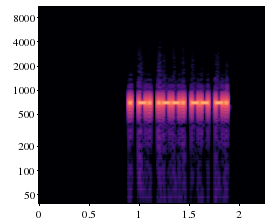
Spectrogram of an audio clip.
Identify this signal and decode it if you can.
Morse code, heard as a keyed tone, about 53 wpm, 700 Hz. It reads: ENPMN
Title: Code Groups - 5 Letter:Numbers - 50wpm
